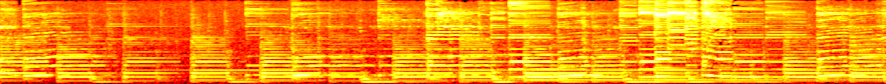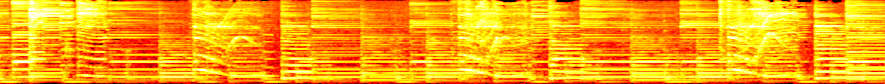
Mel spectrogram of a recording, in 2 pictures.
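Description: Acoustic guitar played slide-style in country blues fashion: a steady pulsing bass note under the melody, with slid notes gliding down in pitch about three times in the second half.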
